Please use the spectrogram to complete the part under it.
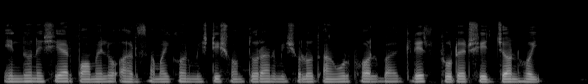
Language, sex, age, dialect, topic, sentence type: Bengali, male, 18-24, Rajbangshi, agriculture, statement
